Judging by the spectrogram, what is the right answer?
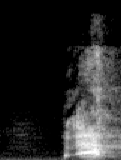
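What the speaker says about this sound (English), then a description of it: "I'm about to sneeze again." A single sneeze bursts out sharply after a moment of near silence, close and fairly loud, with a breathy rush that trails off.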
